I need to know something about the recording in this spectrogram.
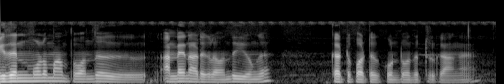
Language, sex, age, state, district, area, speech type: Tamil, male, 45-60, Tamil Nadu, Cuddalore, rural, spontaneous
